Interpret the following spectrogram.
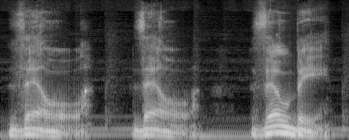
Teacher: Esa L se llama la L oscura. Tienes que subir más la lengua arriba y tocar más partes del paladar que la L normal que viene delante de las vocales. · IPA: /ðeəɫ bi:/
